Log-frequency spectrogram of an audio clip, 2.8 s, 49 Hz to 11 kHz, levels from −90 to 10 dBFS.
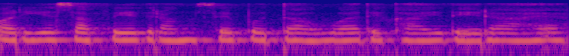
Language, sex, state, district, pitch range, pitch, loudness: Hindi, female, Bihar, Sitamarhi, 225-235 Hz, 230 Hz, -39 LUFS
